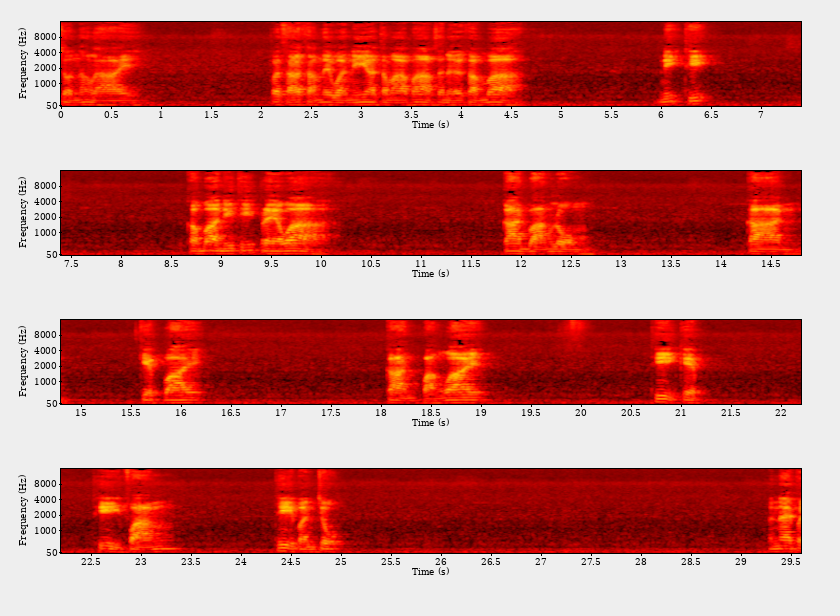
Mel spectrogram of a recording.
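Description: An elderly man speaks calmly and slowly, close by, with pauses between phrases.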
